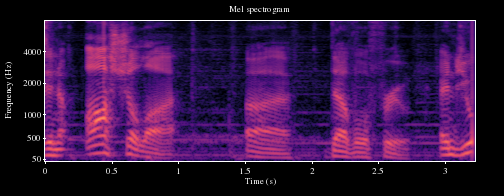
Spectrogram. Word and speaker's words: axolotl: Well, I learned a while ago that apparently it's pronounced ocelot because it's derived from a... I mean, I might have been pranked, and now I'm like myself look like a butthole, but in the interest of trying to say things right and respect where the word came from, apparently it is properly pronounced ocelot.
